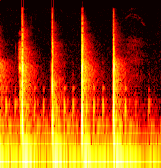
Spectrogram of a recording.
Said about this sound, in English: Can I give him a clap? You just did.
